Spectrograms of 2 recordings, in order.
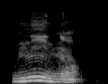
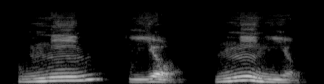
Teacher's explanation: this letter gives you the N sound accompanied by a Y sound, that Y from yes, that Y sound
